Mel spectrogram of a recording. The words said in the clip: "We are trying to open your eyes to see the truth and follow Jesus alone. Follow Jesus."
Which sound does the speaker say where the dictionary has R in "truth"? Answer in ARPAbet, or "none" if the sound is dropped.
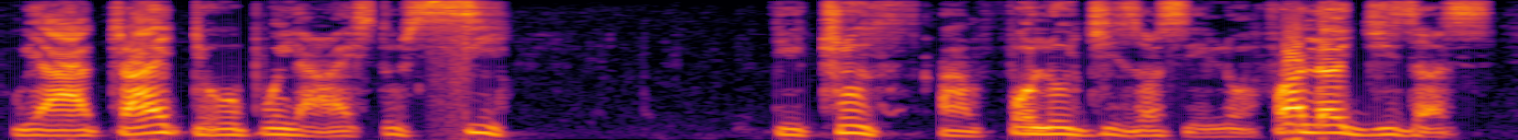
R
